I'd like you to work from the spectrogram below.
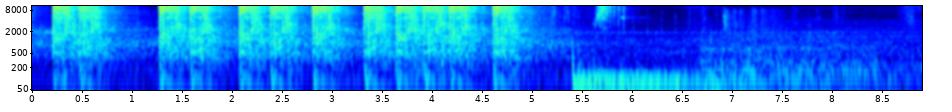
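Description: A gun fires in the video game Control, a rapid series of sharp, loud shots repeating roughly every half second, followed by a heavier sustained rumbling blast that fades.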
